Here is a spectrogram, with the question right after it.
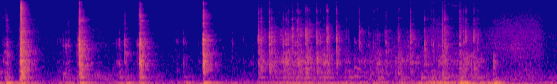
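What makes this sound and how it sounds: Fingertips of both hands type on a mint-green plastic retro keyboard with round white plastic keycaps. A few separate, sharp, bright clacks with a low thump come first, then a quicker run of overlapping key clicks. The keystrokes are short and dry with almost no ring.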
